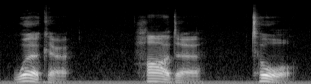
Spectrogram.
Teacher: the British accent for example would be the r sound because in British English the r really is not pronounced at all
